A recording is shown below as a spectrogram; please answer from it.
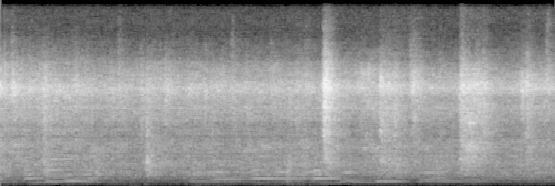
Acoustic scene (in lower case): cafe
